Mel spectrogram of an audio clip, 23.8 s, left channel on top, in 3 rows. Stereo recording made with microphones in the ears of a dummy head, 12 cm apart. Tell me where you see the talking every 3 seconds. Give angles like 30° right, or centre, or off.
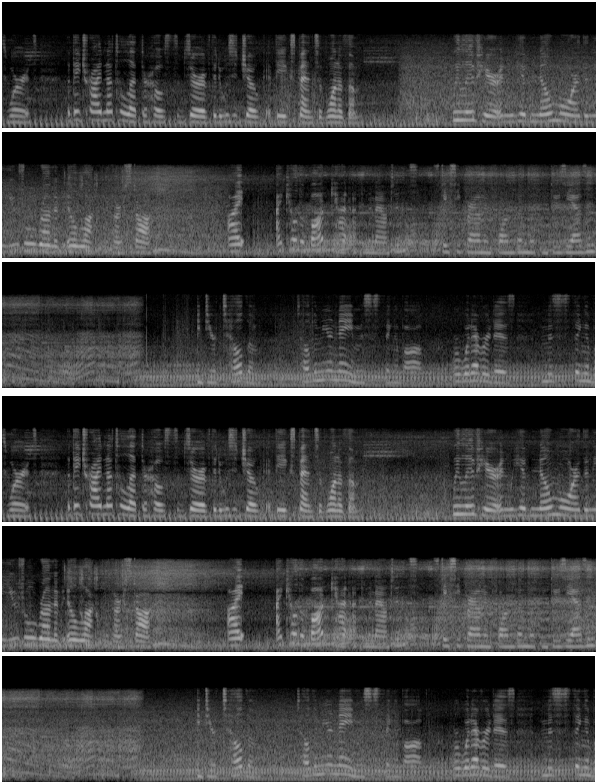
30° right, 10° right, centre, 20° right, 40° right, 40° right, 40° right, 40° right.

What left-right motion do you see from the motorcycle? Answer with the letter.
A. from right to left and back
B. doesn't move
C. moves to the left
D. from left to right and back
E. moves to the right
B.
